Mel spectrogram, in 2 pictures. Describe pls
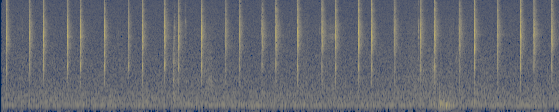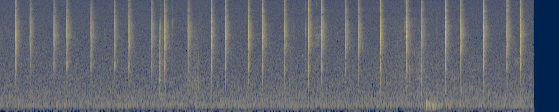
mySound GWAEtoy pairofpliers
Etoy, colour, mySound, texture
